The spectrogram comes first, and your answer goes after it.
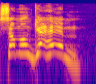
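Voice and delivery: very high-pitched voice with a bad German accent. Voicing the Silver Lady calling for the crew to grab someone: bad German accent. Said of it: "That's not a German accent".

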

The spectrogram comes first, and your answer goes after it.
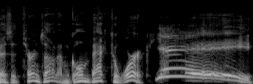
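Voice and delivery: genuinely glad "yay", sincere and very high. Sharing news of going back to work, a sincere, not sarcastic yay. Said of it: "that's not even a sarcastic yay".

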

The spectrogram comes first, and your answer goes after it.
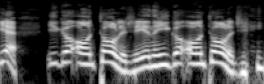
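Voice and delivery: put-on very heavy Essex accent. Joking about how a really essex person would talk, in an essex accent. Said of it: "A really, really Essex person".

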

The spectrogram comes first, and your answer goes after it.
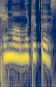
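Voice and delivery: put-on begging, high child-like voice.

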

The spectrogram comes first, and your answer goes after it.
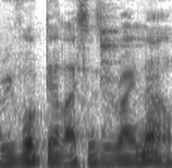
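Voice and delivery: ordinary delivery

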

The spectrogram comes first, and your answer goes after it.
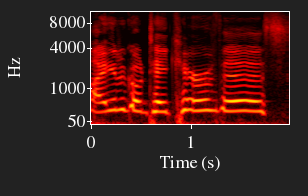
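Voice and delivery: very high-pitched, whining voice. Recounting a scene, quoting the man in it: imitating a whiny voice. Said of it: "I like his whiny".

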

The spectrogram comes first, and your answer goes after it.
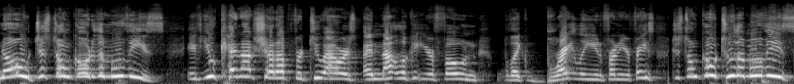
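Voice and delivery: very high, loud, furious ranting.

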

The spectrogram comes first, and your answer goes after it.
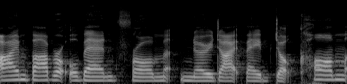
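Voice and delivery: ordinary delivery

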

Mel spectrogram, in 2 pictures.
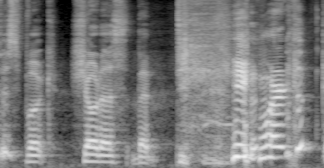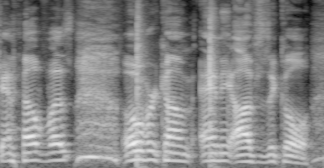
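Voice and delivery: very loud, slow talk through laughter. Opening the podcast episode, the host speaks while laughing. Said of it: "Sorry for laughing".

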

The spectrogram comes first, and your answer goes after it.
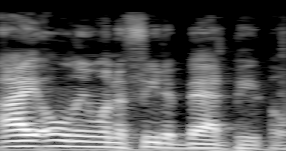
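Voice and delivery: ordinary delivery

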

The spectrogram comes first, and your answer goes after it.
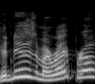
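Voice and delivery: very high, sweet, chirpy, cheery churchy tone.

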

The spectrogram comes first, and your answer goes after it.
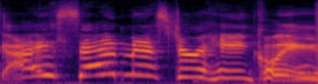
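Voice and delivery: high-pitched, loud, upset, insistent tone.

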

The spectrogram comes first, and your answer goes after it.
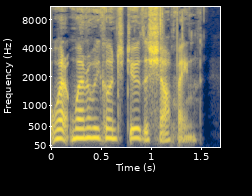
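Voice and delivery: normal talking voice

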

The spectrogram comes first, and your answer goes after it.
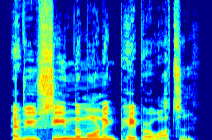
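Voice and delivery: plain

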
